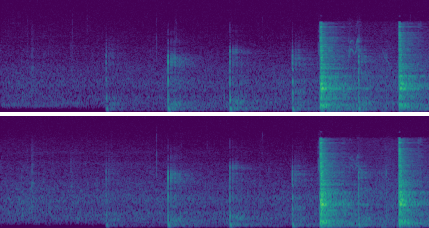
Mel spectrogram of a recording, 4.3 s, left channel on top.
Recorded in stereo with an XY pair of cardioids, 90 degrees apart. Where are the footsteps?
5° right, 3.5 m.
